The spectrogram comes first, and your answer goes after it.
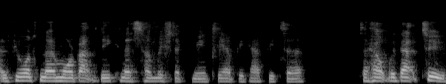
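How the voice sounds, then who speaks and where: In an English accent, a woman speaks at a very deep, low pitch with fairly even intonation. The sound is dry and close, with no echo. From southeast England. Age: 50s. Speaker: church organizer and lay minister. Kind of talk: panel testimony. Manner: halting, many fillers.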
